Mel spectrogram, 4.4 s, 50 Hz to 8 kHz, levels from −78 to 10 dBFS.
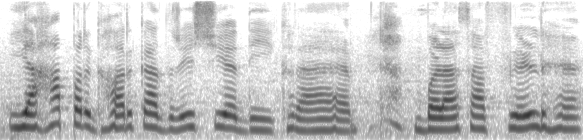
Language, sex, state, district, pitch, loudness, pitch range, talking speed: Hindi, female, Jharkhand, Garhwa, 230 Hz, -20 LUFS, 205-245 Hz, 165 wpm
